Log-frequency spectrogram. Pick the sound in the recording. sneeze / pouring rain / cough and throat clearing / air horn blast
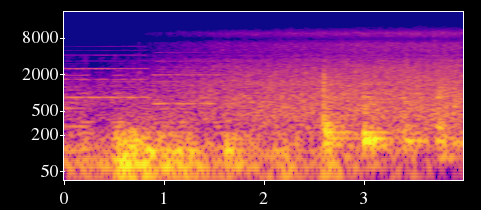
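pouring rain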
